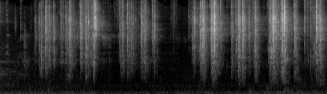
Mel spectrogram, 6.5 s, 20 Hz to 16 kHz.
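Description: Two 3x3 speed cubes being turned fast by hand during a timed solve: a quick, uneven run of plastic clicking and clacking turns with a couple of brief lulls.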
